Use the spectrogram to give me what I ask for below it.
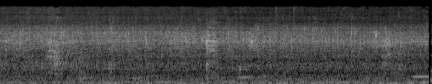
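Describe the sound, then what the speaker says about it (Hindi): Onions frying in a pan for tomato chutney until just pink, a continuous loud close sizzle of hot oil with faint occasional stirring ticks and no voices over it. "फ्राई करेंगे। हमें इसे गोल्डन ब्राउन नहीं करना, ओनली पिंकिश कलर"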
